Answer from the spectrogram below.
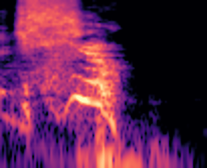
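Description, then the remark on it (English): A single loud sneeze with a sharp burst of hiss that trails into a short voiced tail, followed by quiet. “Bless you. Thank you.”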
